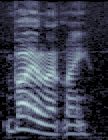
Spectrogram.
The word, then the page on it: violently: American English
